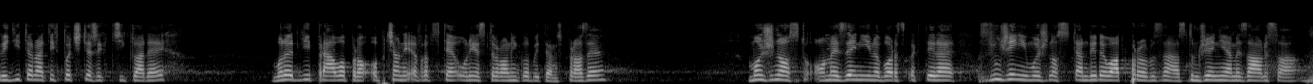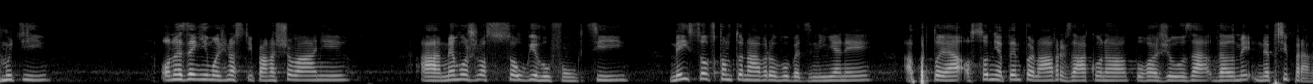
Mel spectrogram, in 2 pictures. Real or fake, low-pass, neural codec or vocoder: fake; 7.2 kHz; codec, 24 kHz, 0.9 kbps, WavTokenizer, medium speech release version 1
